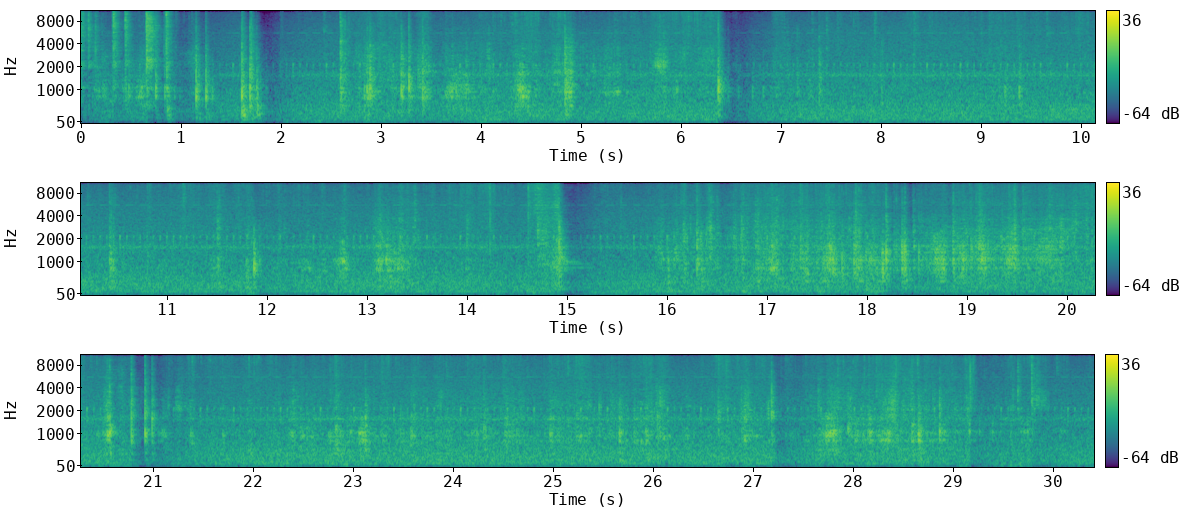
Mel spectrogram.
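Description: Plastic deco mesh rustling and crinkling as it is handled and worked onto a wire wreath frame, with scattered small clicks and taps throughout.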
